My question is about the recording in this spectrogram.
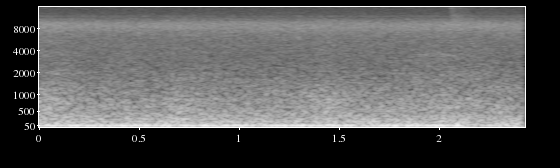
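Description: Steady, loud hiss with a low hum underneath, an even noise with no words or distinct events.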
